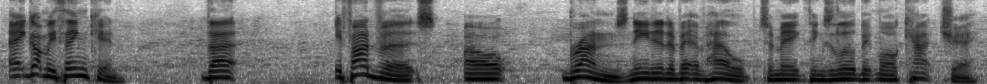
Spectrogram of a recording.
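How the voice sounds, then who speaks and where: A man's voice: on the high side, animated, moderate pace. A man hosting a casual chat with friends, bossily running a game. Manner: bossy, keeps calling "right, here we go". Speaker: podcast host running the game.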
